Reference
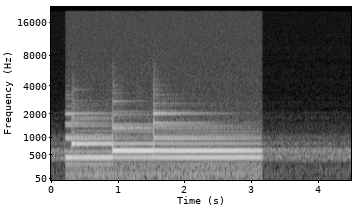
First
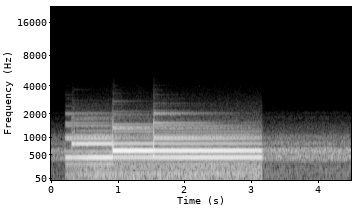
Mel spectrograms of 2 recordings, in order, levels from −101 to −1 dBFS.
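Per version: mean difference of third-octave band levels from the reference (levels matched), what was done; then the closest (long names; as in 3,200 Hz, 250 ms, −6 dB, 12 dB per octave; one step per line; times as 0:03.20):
6.0 dB: low-pass filter 1,100 Hz 24 dB per octave
dynamic equaliser 710 Hz, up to −3 dB, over −34 dBFS, Q 1.2
automatic gain control gain up to 7 dB
level +5.5 dB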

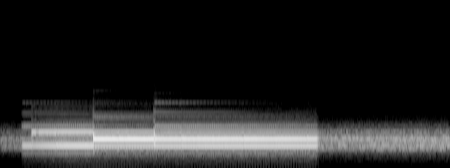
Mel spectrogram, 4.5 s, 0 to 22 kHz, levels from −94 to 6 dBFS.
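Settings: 11.5 dB: automatic gain control gain up to 14 dB
Chebyshev band-pass filter 350–750 Hz, order 3
double-tracking delay 13 ms −12 dB
level −1 dB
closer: first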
